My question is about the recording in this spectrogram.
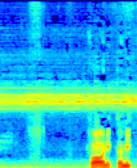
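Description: Insects chirring: one steady, high-pitched, unbroken drone. A man's voice starts speaking over it about halfway through.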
